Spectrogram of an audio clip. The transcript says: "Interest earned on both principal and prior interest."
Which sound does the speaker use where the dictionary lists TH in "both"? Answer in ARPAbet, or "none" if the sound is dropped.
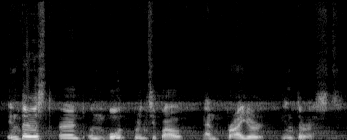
T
